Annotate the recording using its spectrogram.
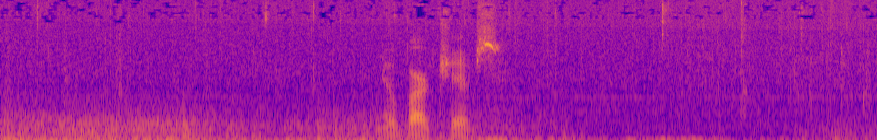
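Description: Rain falls and wind blows steadily outdoors.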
